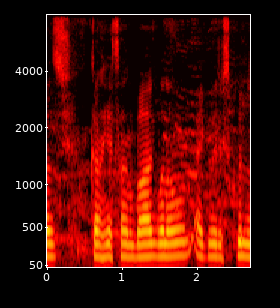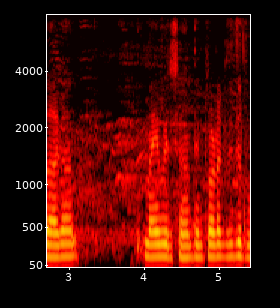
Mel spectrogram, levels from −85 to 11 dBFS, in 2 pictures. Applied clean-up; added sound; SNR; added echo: none; none; none; none.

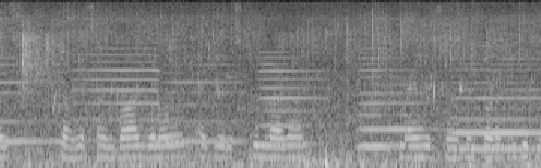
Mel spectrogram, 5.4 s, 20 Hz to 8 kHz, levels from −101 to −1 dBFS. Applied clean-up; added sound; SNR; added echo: none; Bird + Bowed string instrument; -1 dB; none.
